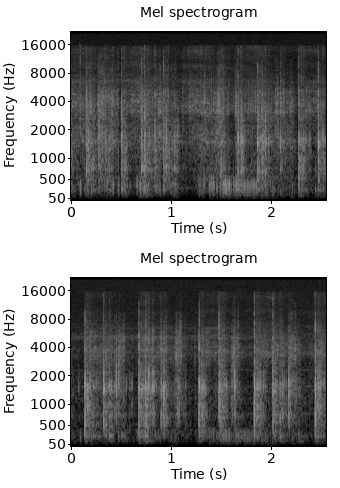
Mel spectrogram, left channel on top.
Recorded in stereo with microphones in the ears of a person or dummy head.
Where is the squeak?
I don't hear a squeak.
